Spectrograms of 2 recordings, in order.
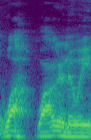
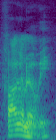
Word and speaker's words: Whanganui: uh here in wanganui the local ewe don't pronounce the whs with an F sound so although it's w h wanganui it's still wah wanganui not whanganui so there you go that's about the only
